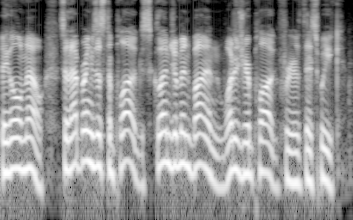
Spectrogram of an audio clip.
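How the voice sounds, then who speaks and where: A man's voice: on the high side, normal speed, fairly bright tone, dry recording. Hesitant man reviewing in dry studio. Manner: hesitant, filler-heavy reviewing. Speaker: podcast co-host. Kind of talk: casual chat.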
